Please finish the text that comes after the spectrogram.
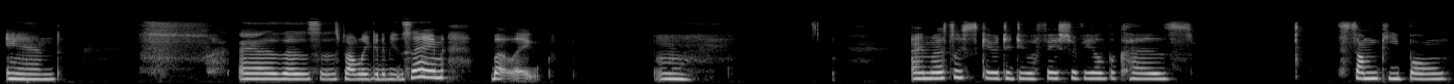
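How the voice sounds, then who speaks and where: A young woman with a light lisp and a high, youthful voice talks slowly and quietly, stopping often with "um" and "like" as she chats shyly to her viewers. She keeps her voice down at home, and the recording sounds dull and lo-fi. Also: flat delivery. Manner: awkward, hesitant, speaking quietly to keep her voice down. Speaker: channel host. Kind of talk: casual vlog chat. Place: echoey house, indoors.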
